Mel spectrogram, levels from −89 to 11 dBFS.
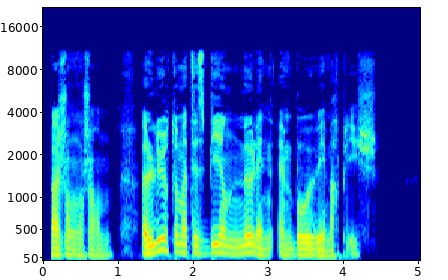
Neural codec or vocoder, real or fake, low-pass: none; real; 10.8 kHz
